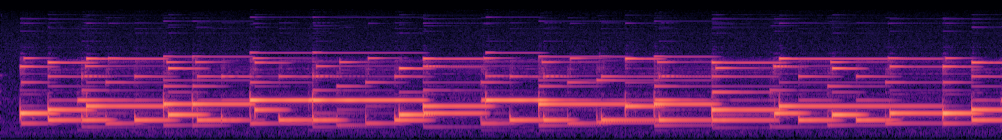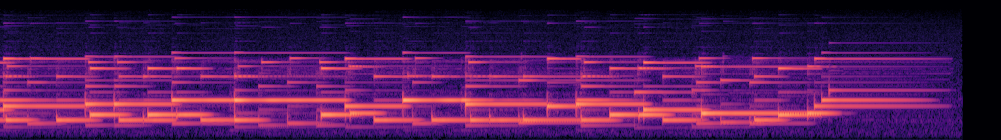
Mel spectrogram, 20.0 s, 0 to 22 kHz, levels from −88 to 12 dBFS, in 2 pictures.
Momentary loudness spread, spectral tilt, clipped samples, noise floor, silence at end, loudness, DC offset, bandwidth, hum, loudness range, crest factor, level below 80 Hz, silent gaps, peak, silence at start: 6 LU; 0.5 dB/octave; under 0.1%; -38 dBFS; 0.65 s; -16 LUFS; under 0.1%; 14 kHz; none; 2 LU; 16 dB; under -90 dBFS; none; 0 dBFS; 0.2 s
